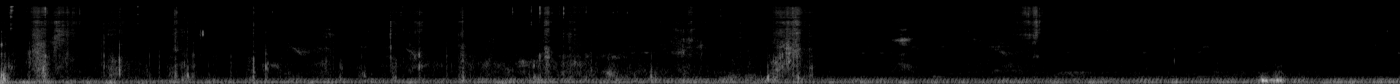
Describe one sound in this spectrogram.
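A monkey chews and smacks wetly on soft fruit close by.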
